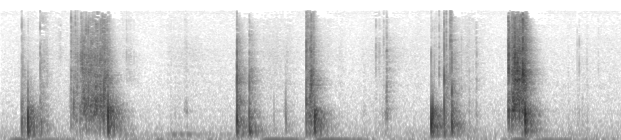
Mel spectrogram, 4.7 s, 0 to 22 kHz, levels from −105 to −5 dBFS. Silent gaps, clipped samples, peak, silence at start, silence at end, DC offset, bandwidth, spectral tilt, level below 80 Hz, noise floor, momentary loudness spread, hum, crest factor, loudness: none; under 0.1%; -4 dBFS; 0.15 s; 0.6 s; under 0.1%; 16.5 kHz; -2 dB/octave; -70 dBFS; -67 dBFS; 19 LU; none; 34 dB; -33 LUFS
